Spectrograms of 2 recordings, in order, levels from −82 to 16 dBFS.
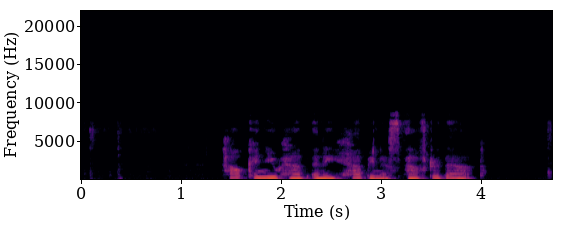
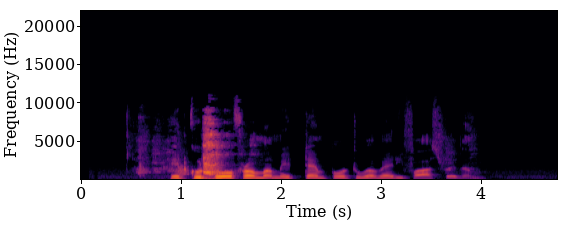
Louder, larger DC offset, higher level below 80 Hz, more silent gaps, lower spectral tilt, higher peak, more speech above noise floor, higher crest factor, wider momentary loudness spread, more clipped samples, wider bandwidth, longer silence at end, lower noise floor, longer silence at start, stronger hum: second, -33 LUFS vs -22 LUFS; neither; about the same, -70 dBFS vs -74 dBFS; neither; first, -7 dB/octave vs -4 dB/octave; second, -20 dBFS vs -4 dBFS; about the same, 49 dB vs 47 dB; second, 16 dB vs 22 dB; second, 10 LU vs 18 LU; neither; second, 9 kHz vs 10 kHz; second, 0.7 s vs 1 s; first, -81 dBFS vs -69 dBFS; first, 1.4 s vs 0.55 s; neither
